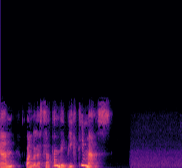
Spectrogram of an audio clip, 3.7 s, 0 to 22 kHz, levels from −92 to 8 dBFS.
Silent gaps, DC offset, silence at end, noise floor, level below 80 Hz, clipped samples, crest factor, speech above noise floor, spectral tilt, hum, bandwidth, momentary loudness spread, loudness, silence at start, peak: none; under 0.1%; 1.5 s; -62 dBFS; -74 dBFS; under 0.1%; 18 dB; 39 dB; -4.5 dB/octave; none; 9 kHz; 14 LU; -24 LUFS; 0 s; -8 dBFS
